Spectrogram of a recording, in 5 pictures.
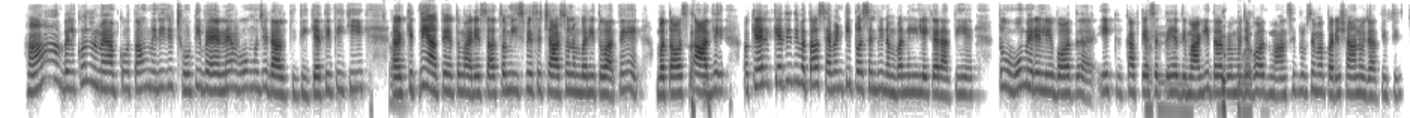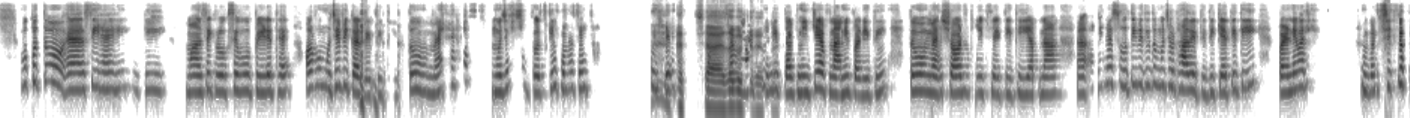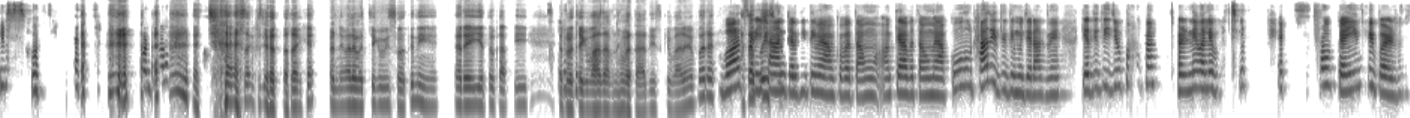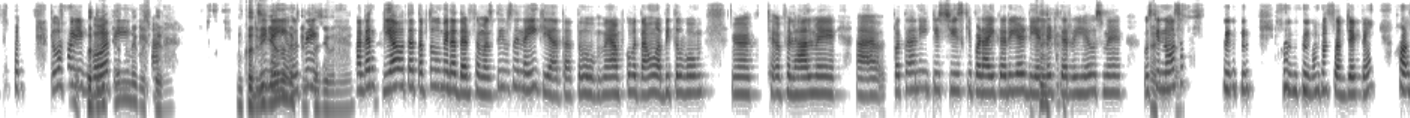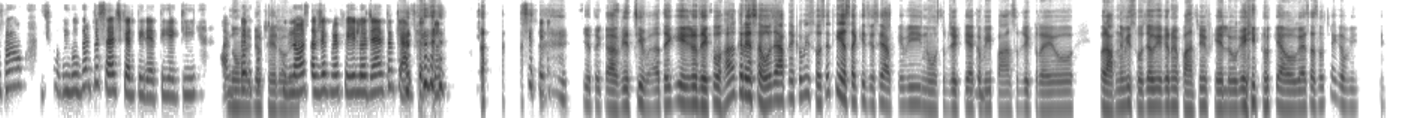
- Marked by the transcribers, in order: chuckle; in English: "नंबर"; in English: "नंबर"; chuckle; chuckle; laughing while speaking: "मैं मुझे उसके वज़ह से … अपनानी पड़ी थी"; tapping; in English: "शॉर्ट्स"; laughing while speaking: "पढ़ने वाले बच्चे कभी सोते नहीं"; laugh; laughing while speaking: "अच्छा ऐसा कुछ होता था … आपने बता दी"; chuckle; laughing while speaking: "जो पह पढ़ने वाले बच्चे … एक बहुत ही"; chuckle; chuckle; laughing while speaking: "उसके नौ सब सब्जेक्ट हैं"; in English: "सब सब्जेक्ट"; in English: "सर्च"; laughing while speaking: "अगर"; in English: "सब्जेक्ट"; in English: "फ़ेल"; in English: "फ़ेल"; laugh; laughing while speaking: "ये तो काफ़ी अच्छी बात है"; chuckle; in English: "सब्जेक्ट"; in English: "सब्जेक्ट"; in English: "फ़ेल"; laughing while speaking: "गई तो क्या होगा? ऐसा"
- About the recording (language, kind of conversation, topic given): Hindi, podcast, आप परीक्षा के दबाव को कैसे संभालते हैं?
